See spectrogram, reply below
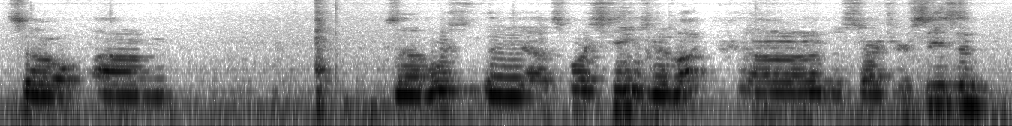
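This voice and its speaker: An older man from Vermont speaking informally at a public meeting, in a halting, folksy, rambling way. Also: a little high, expressive, creaky. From Vermont, United States. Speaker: school board member leading the meeting. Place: indoor meeting room. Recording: echoey room, distant mic, noisy background.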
